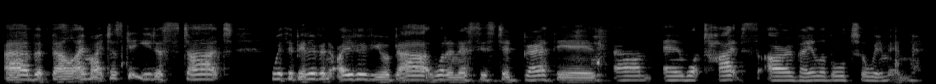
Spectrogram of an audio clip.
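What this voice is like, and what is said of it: Hoarse, fading voice from flu. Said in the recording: “My voice is a little bit gone. I'm suffering from the flu at the moment.”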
